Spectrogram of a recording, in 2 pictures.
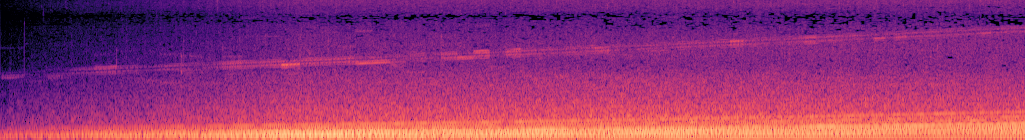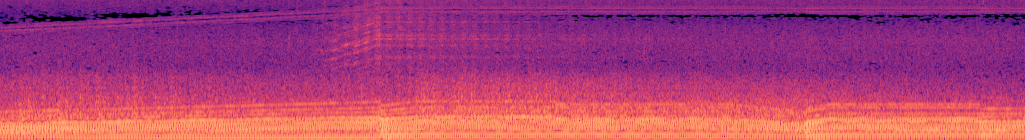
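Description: Soundtrack laid over the video: a low, many-pitched drone with a rumble underneath that rises steadily in pitch for about fourteen seconds, then levels off, dips briefly near the end and recovers.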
